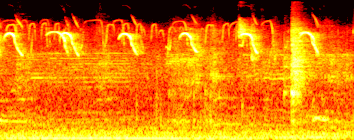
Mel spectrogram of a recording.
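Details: Young coloured chicks give clear, piercing peeps that drop in pitch, spaced in an even rhythm about every half second, with a brief rustle near the end.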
